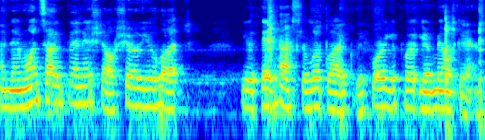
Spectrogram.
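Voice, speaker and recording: A woman speaks fairly slowly with a very deep, low pitch and fairly even intonation. Audible room echo and noticeable background noise surround her voice. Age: 80s+. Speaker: home cook, grandmother. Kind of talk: cooking tutorial. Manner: casual, conversational.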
